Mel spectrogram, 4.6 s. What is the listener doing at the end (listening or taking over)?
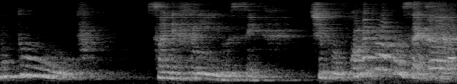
listening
